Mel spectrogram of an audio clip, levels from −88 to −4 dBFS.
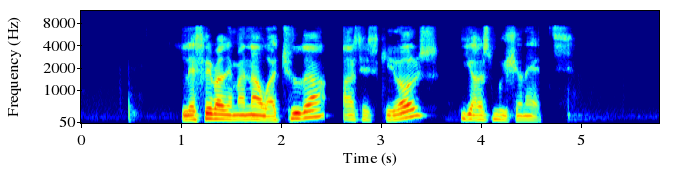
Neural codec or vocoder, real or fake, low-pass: codec, 16 kHz, 2 kbps, X-Codec, HuBERT features, trained on balanced general audio; fake; 7.2 kHz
